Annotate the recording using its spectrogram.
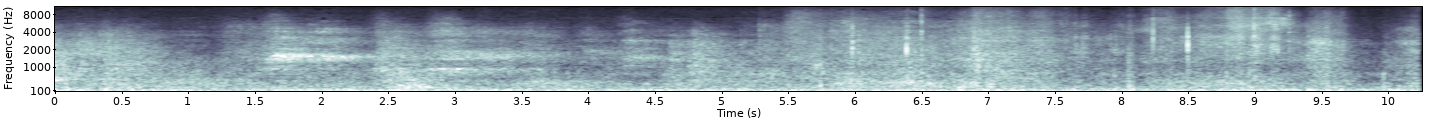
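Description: A man speaks slowly through a microphone in a large echoing room.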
